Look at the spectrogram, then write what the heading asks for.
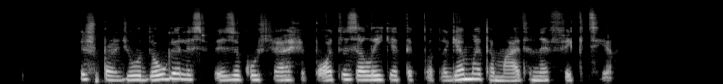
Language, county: Lithuanian, Kaunas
